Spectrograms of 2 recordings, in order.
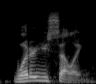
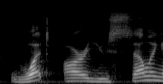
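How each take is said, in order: First: Said in the usual way. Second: Slow, deliberate repeat of the question; slow rhetorical repeat. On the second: Shown as a demonstration. Teacher repeating key question to students, slow and deliberate. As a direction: draw the question out to make them think.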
